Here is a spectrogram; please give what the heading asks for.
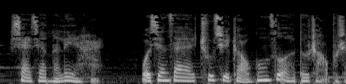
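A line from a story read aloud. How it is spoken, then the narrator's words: Sighing. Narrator (Chinese): 他叹气说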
